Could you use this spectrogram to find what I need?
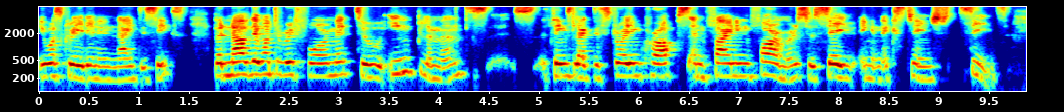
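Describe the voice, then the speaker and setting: This woman, with a Swedish accent, speaks at a fairly high pitch, her loudness swinging widely. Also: ordinary pitch variation, moderate pace. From Sweden. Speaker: researcher on farming and trade. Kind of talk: presentation. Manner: halting, with restarts.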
